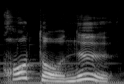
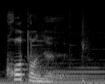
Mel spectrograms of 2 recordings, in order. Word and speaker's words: コトヌー: はい、えこれはかなり日本語だと違います。日本語ではコトヌーと言います。コトヌー。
